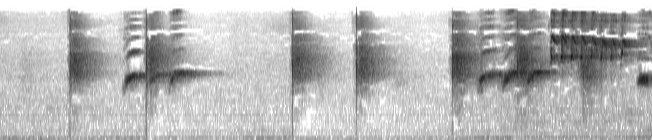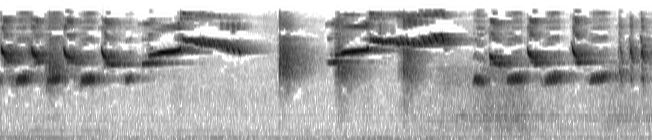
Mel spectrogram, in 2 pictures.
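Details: Sunda robin (tledekan gunung) singing while perched still, sharp separate notes first, then a dense run of high whistled phrases and varied chips with short pauses between bursts.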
